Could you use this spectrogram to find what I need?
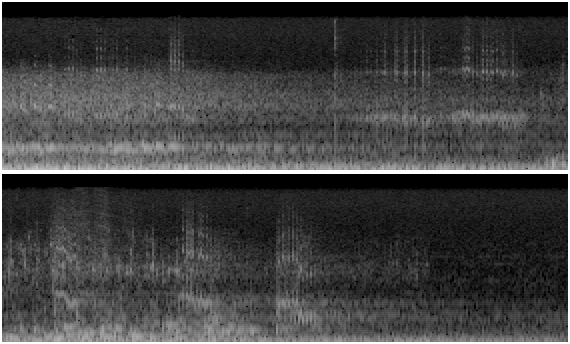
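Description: A huge sea creature growls deeply underwater.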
